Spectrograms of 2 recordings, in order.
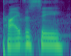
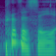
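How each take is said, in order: First: It is said in a non-British way. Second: It is said in a British way.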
